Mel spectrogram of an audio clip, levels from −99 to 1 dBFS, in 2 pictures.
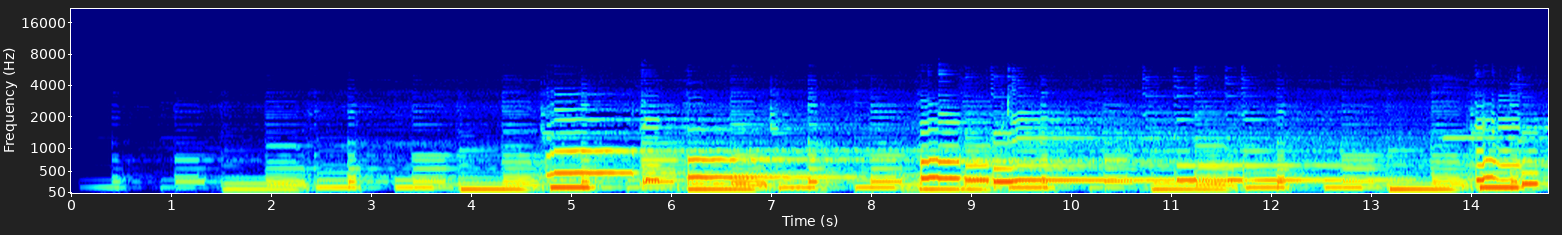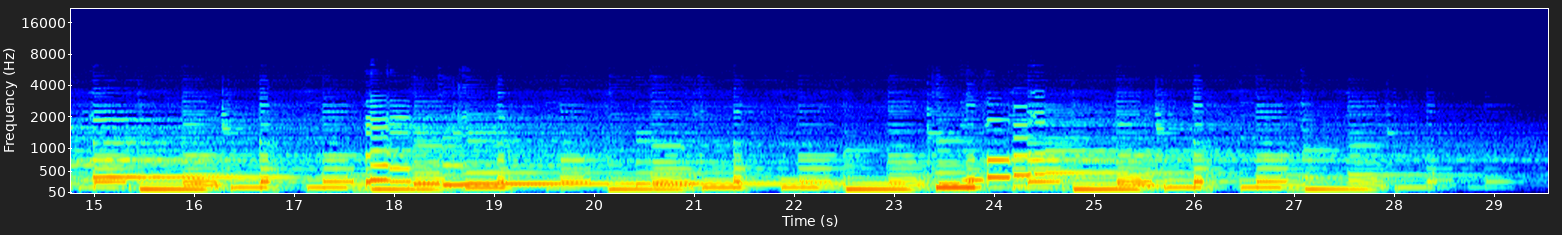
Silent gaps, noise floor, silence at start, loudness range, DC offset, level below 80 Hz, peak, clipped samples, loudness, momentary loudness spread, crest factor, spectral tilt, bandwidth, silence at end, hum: none; -68 dBFS; 0.4 s; 8 LU; under 0.1%; -64 dBFS; -12 dBFS; under 0.1%; -28 LUFS; 14 LU; 16 dB; -11.5 dB/octave; 3.5 kHz; 0.45 s; none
